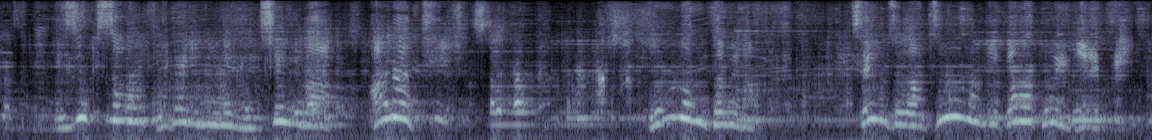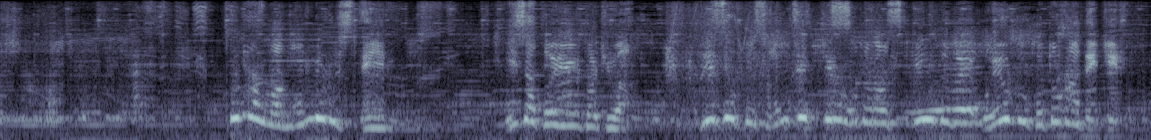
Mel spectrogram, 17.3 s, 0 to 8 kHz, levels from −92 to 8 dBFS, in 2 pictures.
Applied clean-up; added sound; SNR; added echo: neural separator model SepFormer DNS4.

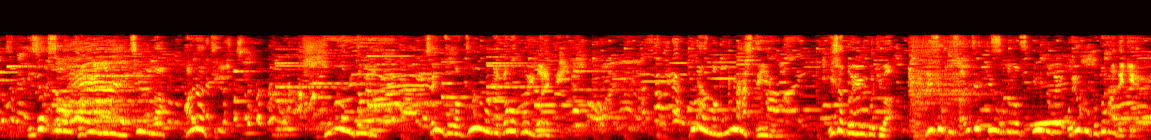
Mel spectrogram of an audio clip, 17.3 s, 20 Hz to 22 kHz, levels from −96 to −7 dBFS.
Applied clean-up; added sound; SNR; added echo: classical method WPE with log-MMSE.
